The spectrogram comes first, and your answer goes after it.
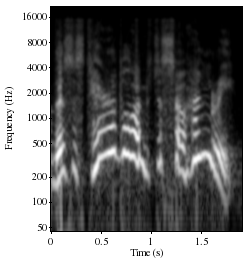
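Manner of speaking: mock complaint. Retold complaint to the Lord.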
